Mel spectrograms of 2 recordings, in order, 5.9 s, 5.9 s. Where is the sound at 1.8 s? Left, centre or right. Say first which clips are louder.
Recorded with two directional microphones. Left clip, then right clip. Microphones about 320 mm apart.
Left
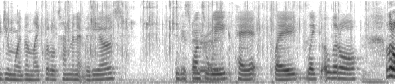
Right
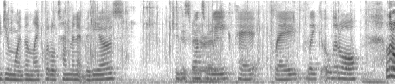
Right 1 dB; centre.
